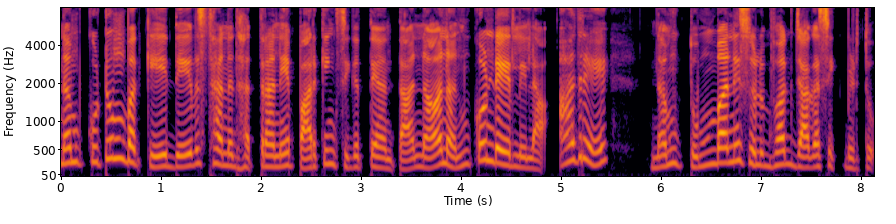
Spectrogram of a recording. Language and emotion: Kannada, surprised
